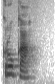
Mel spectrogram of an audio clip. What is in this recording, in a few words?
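"крука", Komi, female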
